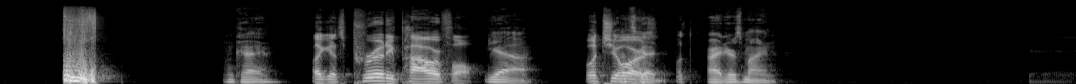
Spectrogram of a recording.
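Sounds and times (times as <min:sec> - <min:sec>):
person blowing a wet raspberry imitating a fart: 0:00.6 - 0:01.2
speech: 0:02.3 - 0:07.8.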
